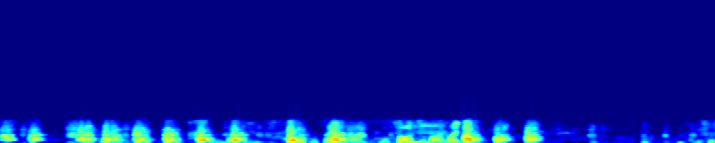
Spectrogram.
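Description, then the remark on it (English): A dog barks rapidly and persistently at a person, a string of sharp, loud barks in quick succession, trailing off into a few fainter yips at the end. “The dog is barking at me.”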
